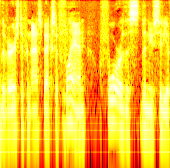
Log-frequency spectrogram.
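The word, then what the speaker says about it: Phlan: Okay, the central plot of the game is that New Flan, P-H-L-A-N, I think it's pronounced Flan. – Flan, that's how it always pronounced.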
